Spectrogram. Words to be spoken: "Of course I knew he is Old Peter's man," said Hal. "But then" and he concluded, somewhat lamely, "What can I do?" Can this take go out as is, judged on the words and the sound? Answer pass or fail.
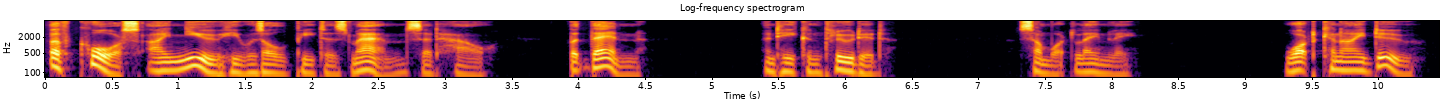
fail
